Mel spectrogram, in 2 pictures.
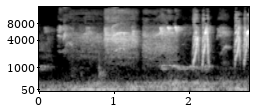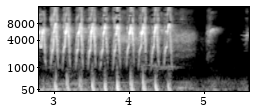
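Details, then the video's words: Black-naped monarch singing hard in the 'konslet' style of a full-variation tutor track: soft high twittering builds into a long, even series of about fourteen ringing staccato notes, then fades. "Kehicap Ranting Gacor Konslet Full Fariasi"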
